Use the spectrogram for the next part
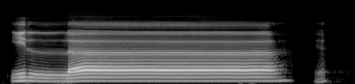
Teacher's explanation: kita hanya perlu memanjangkannya selama empat harakat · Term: mad jaiz munfasil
